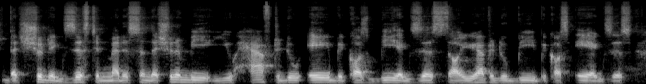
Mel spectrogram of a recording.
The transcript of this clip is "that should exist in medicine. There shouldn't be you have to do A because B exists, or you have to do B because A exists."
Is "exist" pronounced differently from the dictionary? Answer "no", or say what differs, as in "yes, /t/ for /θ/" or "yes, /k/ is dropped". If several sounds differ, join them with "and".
no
